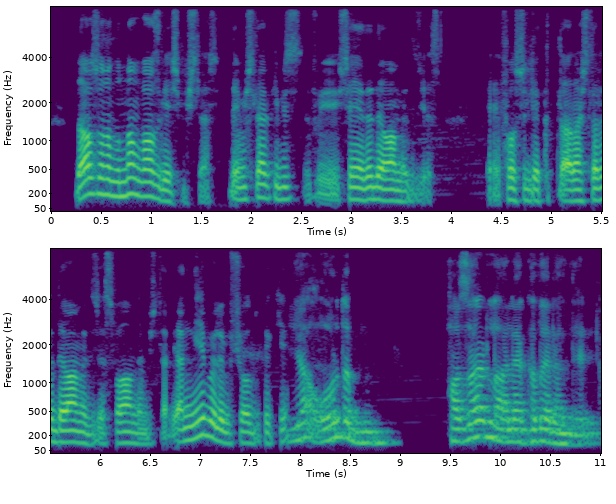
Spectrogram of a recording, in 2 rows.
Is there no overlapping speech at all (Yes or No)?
Yes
